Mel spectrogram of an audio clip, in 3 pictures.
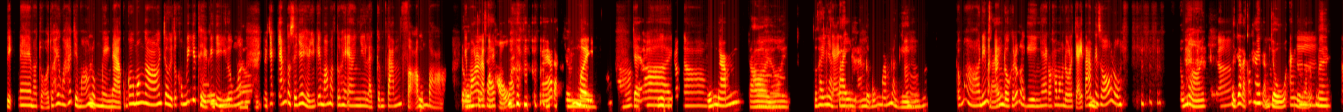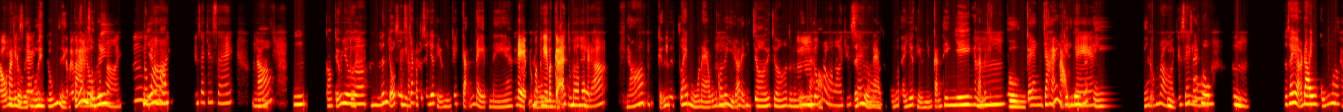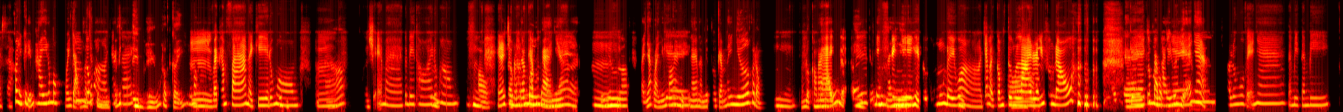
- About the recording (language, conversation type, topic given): Vietnamese, unstructured, Điều gì khiến bạn cảm thấy tự hào về nơi bạn đang sống?
- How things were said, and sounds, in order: distorted speech; tapping; other background noise; laugh; laugh; laughing while speaking: "thôi"; laugh; static; unintelligible speech; chuckle; laughing while speaking: "Ừm"; laughing while speaking: "thiên"; chuckle; laugh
